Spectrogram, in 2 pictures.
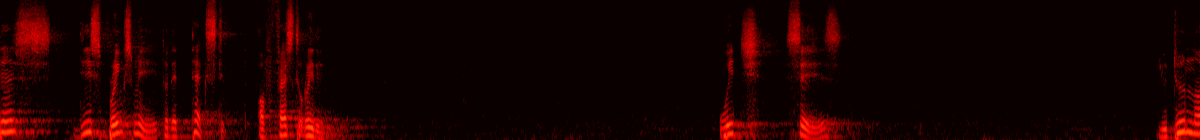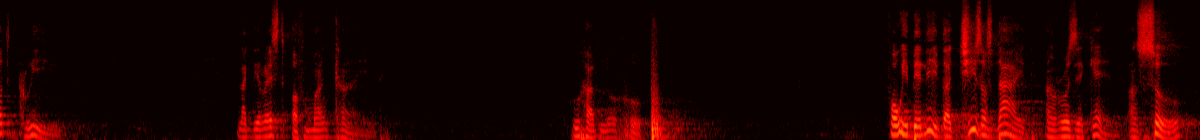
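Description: A man speaks calmly into a microphone, reading out in short phrases with pauses.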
